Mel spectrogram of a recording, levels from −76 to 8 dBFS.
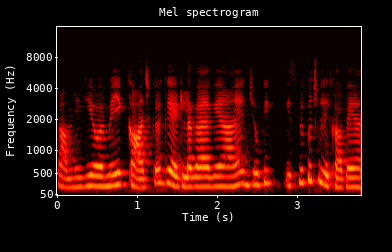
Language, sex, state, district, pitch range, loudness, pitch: Hindi, female, Bihar, Darbhanga, 210-260 Hz, -29 LUFS, 225 Hz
